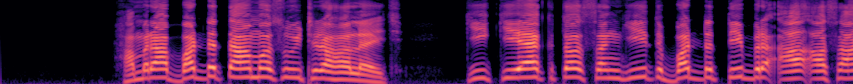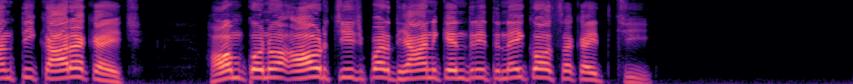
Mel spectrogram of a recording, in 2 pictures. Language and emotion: Maithili, angry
